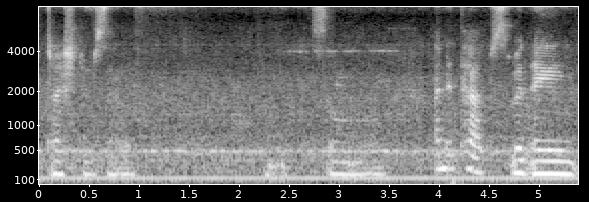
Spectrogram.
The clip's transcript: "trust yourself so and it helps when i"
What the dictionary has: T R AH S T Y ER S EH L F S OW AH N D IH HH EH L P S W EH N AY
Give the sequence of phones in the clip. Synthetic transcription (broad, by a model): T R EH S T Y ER S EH L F S OW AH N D IH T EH P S W EH N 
